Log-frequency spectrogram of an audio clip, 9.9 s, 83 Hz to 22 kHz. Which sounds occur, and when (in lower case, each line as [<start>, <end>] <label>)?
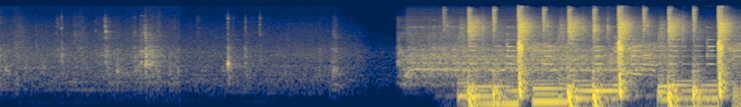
[0.00, 9.85] mechanisms
[0.06, 0.32] generic impact sounds
[0.76, 0.99] generic impact sounds
[1.40, 2.36] generic impact sounds
[3.04, 3.67] generic impact sounds
[4.40, 4.74] generic impact sounds
[6.04, 9.85] music
[7.11, 7.62] man speaking
[7.82, 8.73] man speaking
